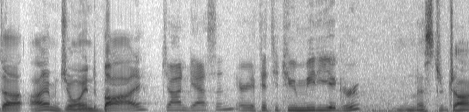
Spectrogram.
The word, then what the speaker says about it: Gaston: It's Anybody who's ever watched Disney, right, should know. Have you not seen Beauty and the Beast, people? Come on. Right, Gaston. Yeah, Gaston.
